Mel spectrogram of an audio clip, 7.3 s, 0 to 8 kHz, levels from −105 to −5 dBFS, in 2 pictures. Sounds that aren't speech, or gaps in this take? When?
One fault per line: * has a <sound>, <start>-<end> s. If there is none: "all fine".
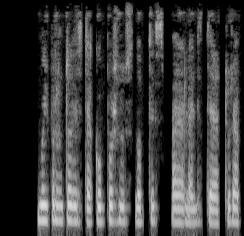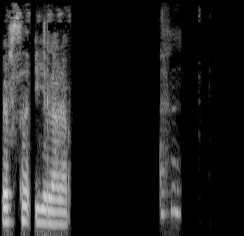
* has a laugh, 6.0-6.4 s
